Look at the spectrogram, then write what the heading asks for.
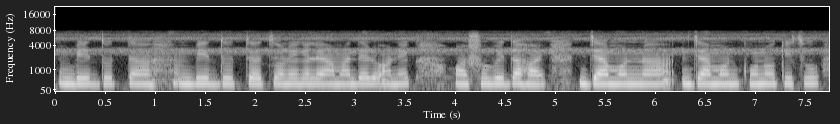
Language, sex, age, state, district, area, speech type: Bengali, female, 18-30, West Bengal, Birbhum, urban, spontaneous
